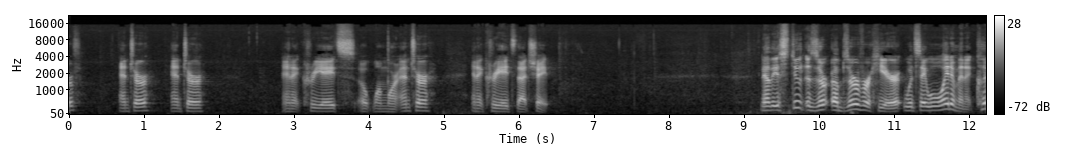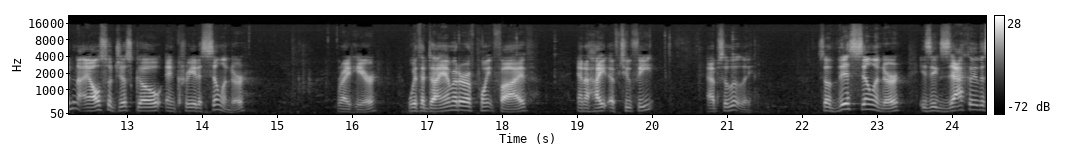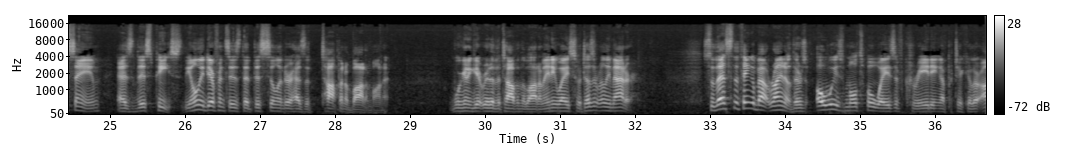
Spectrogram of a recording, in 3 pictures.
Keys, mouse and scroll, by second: 0.3 Return, 1.1 Return, 2.4 click, 4.1 Return, 4.9 scroll, 7.5 middle click, 14.5 click, 15.7 click, 17.1-18.0 typing, 19.2-20.0 typing, 20.7 Return, 22.2 scroll up 4, 22.9 click, 24.5 click, 25.2-25.6 scroll, 25.8 click, 26.7 click, 32.5-33.0 scroll, 33.1 click.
